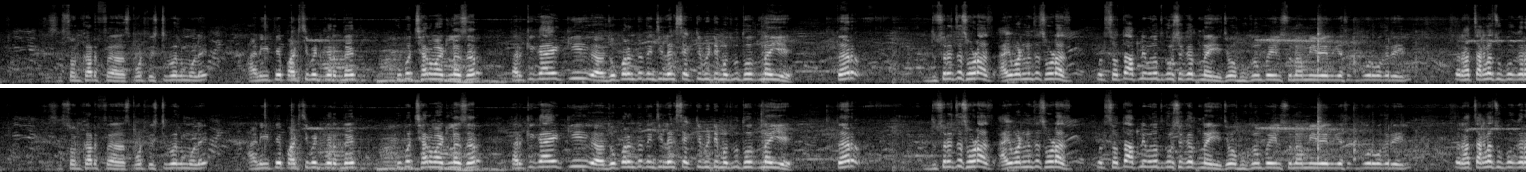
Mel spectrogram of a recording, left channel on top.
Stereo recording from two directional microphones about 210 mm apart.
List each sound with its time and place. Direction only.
0.7 s a man's voice: 5° left (ahead or behind)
